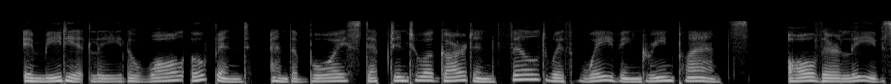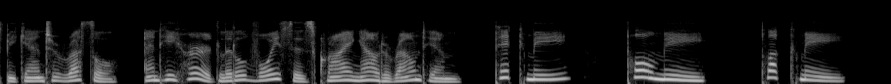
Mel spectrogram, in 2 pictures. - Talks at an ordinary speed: No, slow, 125 wpm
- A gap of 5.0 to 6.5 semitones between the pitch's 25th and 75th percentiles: Yes, average, 5.3 semitones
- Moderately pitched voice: Yes, medium, 165 Hz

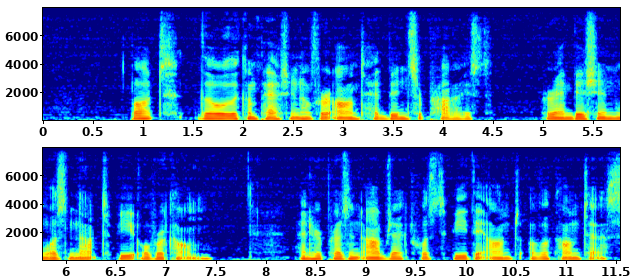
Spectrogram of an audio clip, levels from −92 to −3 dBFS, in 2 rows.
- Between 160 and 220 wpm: No, average, 150 wpm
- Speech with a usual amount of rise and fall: No, narrow, 1.6 semitones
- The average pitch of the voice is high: No, low, 110 Hz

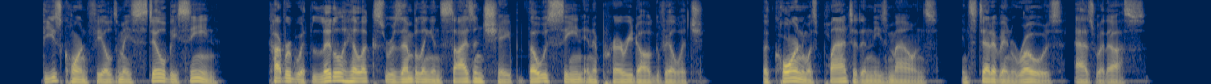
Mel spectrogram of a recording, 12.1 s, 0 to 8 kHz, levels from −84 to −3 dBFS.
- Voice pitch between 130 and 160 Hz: No, very low, 90 Hz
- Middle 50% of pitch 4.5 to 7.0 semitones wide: Yes, average, 5.1 semitones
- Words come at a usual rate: Yes, average, 185 wpm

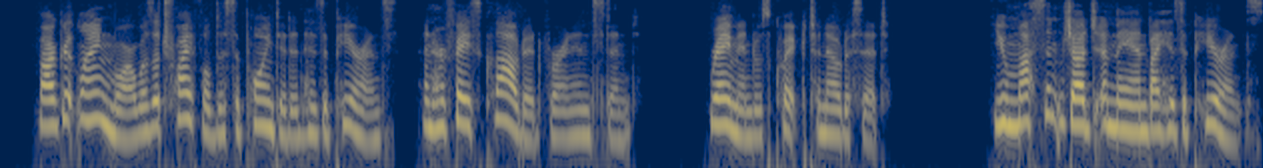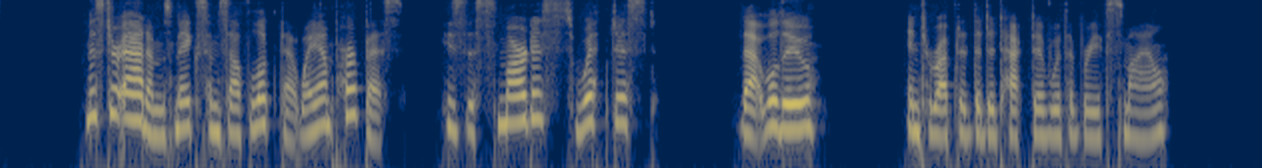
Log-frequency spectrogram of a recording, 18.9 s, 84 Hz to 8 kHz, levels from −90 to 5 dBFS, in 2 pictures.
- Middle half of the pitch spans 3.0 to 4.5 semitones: No, average, 5.1 semitones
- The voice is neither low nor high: No, high, 235 Hz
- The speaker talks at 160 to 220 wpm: Yes, average, 170 wpm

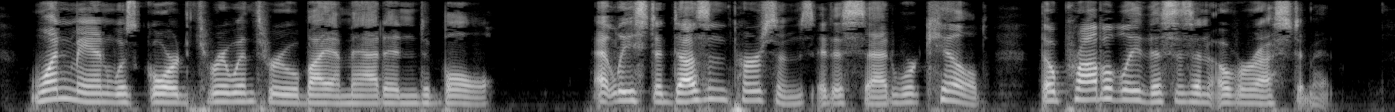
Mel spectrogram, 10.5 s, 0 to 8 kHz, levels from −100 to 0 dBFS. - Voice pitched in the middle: Yes, medium, 175 Hz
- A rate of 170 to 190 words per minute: No, average, 155 wpm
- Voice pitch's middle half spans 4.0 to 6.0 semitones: Yes, average, 4.6 semitones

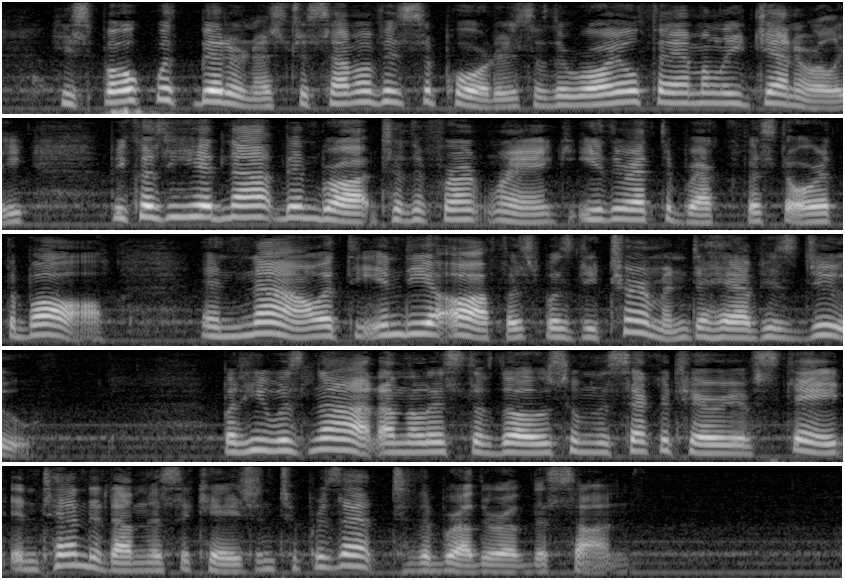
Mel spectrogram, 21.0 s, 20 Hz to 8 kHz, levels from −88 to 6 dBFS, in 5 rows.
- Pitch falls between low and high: No, high, 210 Hz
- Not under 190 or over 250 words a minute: Yes, average, 200 wpm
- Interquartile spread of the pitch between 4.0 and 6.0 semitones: Yes, wide, 5.5 semitones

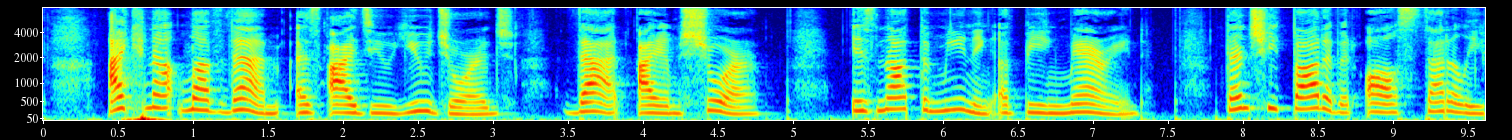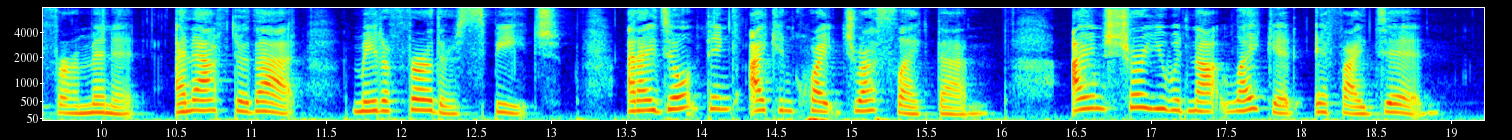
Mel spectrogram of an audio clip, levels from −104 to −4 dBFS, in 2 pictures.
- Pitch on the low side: No, high, 230 Hz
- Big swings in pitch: Yes, wide, 5.7 semitones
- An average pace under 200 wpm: Yes, average, 180 wpm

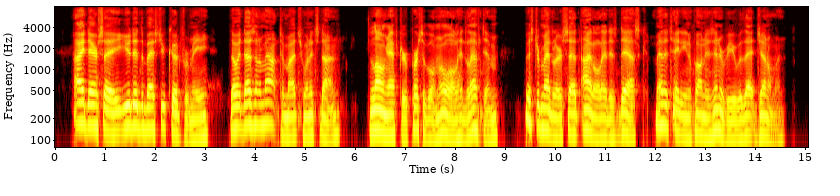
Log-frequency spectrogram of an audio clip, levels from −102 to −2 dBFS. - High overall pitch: No, low, 115 Hz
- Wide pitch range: Yes, wide, 6.1 semitones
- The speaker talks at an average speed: Yes, average, 160 wpm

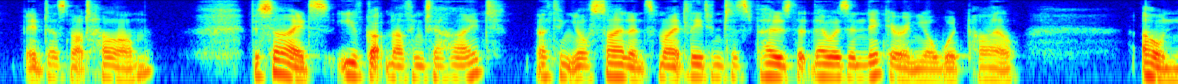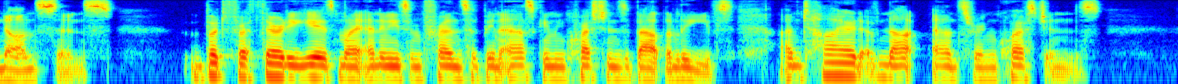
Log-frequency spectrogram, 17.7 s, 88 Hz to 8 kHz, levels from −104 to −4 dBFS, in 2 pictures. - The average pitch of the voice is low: Yes, low, 120 Hz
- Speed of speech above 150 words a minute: Yes, average, 175 wpm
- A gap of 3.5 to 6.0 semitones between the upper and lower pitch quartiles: No, narrow, 2.4 semitones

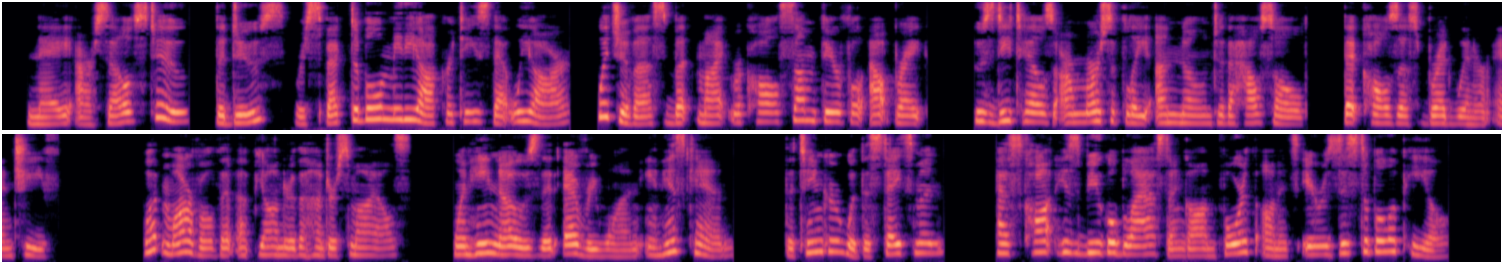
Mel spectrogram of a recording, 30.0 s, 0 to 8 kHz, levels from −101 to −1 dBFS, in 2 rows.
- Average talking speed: No, slow, 130 wpm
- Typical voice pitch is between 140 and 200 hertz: Yes, high, 190 Hz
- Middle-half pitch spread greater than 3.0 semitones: Yes, average, 4.2 semitones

